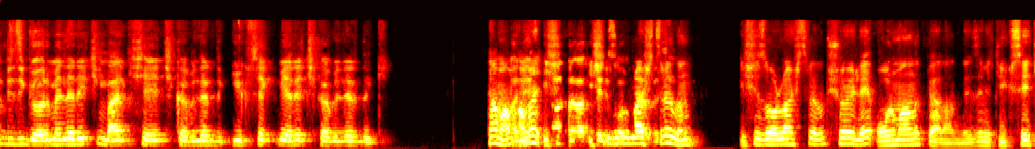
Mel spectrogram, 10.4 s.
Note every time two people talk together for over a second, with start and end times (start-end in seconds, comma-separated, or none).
5.1-6.8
